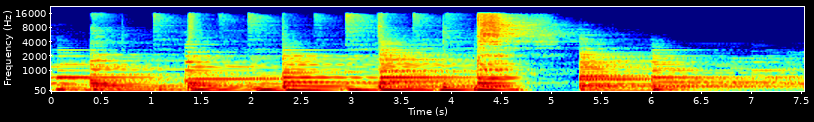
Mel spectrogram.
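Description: Background piano music: chords struck about once a second, a brief drop in level near five seconds in, then a new chord that rings on and slowly fades.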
